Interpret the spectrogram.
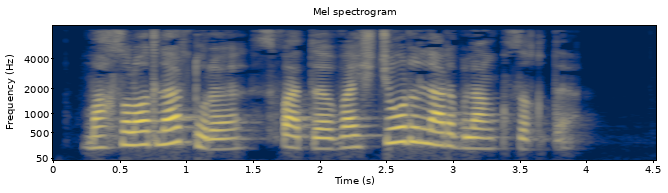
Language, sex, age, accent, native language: Uzbek, female, 25-34, Namangan, Uzbek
